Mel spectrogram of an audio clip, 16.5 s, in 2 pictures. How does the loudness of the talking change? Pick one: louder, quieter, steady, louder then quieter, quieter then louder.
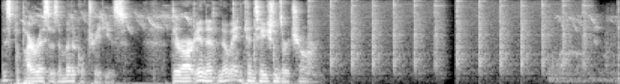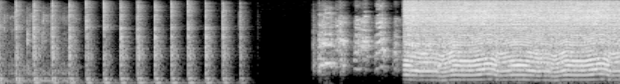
quieter then louder.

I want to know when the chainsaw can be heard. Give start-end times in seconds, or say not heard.
13.6-16.5.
